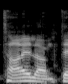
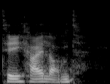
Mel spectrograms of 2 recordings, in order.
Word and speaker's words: Thailand: In Thailand, der dort, wo dort völlig durchdreht, die haben die... – Du hast falsch ausgesprochen, das heisst Thailand.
